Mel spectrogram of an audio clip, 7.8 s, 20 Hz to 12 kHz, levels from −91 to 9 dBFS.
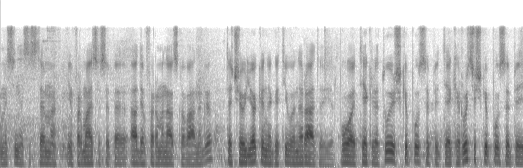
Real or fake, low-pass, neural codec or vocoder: real; 7.2 kHz; none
